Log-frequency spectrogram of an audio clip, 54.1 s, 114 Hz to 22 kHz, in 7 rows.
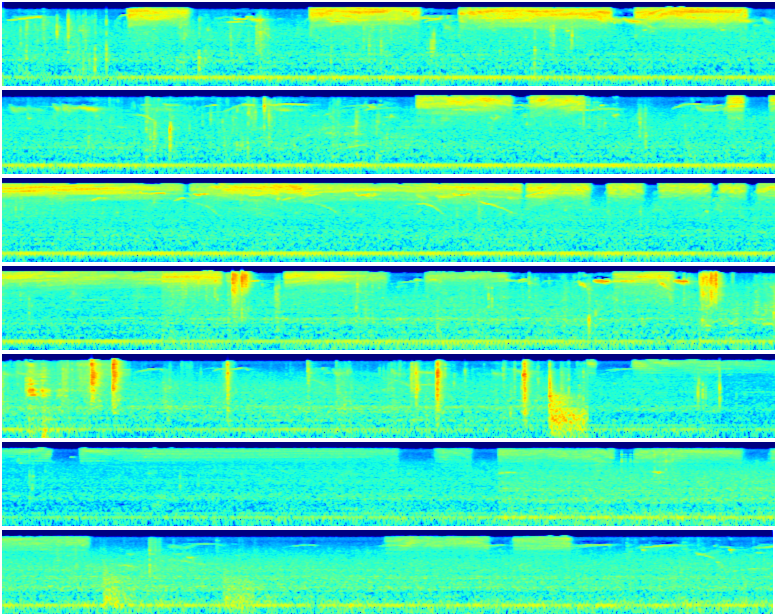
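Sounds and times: steady low hum: 0.0 - 54.0
spray paint cans hissing: 1.2 - 2.0, 3.0 - 7.5, 11.9 - 13.8, 14.8 - 28.5, 29.2 - 30.4, 36.6 - 47.3, 50.2 - 52.1
sharp knocks: 36.4 - 36.8, 47.4 - 47.8, 48.6 - 49.0.

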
